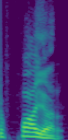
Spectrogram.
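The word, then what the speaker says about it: fire: है ना अब देखिए एफ आई आर ई तो पढ़ेंगे फरे नहीं पढ़ेंगे इसे पढ़ेंगे फायर फायर क्या पढ़ेंगे फायर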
